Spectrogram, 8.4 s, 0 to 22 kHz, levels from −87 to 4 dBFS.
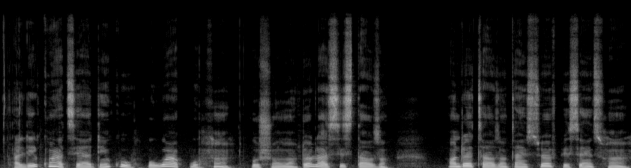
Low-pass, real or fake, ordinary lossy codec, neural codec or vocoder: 19.8 kHz; real; none; none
